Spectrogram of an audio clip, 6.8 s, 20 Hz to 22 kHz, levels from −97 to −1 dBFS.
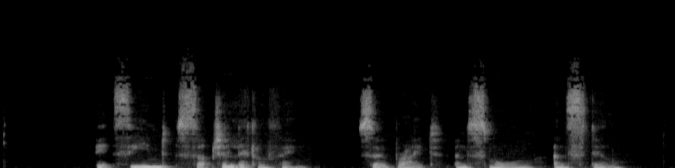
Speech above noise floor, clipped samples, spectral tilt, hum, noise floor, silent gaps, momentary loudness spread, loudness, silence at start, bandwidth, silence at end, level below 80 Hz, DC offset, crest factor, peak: over 51 dB; under 0.1%; -4.5 dB/octave; none; under -90 dBFS; none; 14 LU; -40 LUFS; 0.95 s; 12.5 kHz; 0.55 s; -82 dBFS; under 0.1%; 14 dB; -26 dBFS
